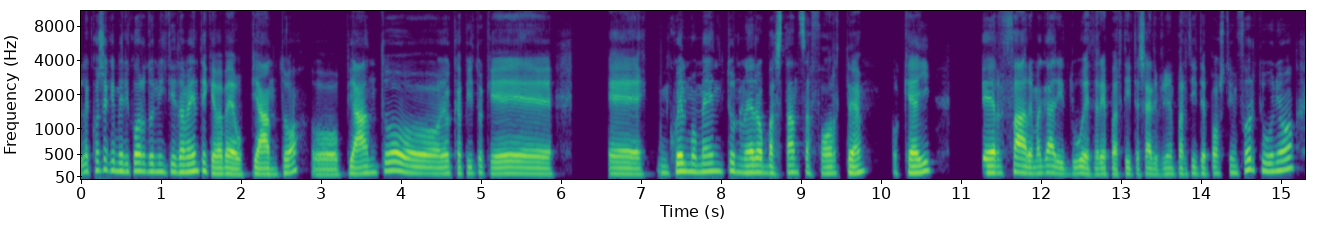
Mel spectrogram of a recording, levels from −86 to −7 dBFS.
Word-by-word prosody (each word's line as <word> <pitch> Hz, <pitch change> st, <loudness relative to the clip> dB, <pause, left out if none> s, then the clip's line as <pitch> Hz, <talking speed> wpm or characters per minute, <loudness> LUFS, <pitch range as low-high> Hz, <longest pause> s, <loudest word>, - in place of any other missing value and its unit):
la 155 Hz, +3 st, -3 dB
cosa 180 Hz, +4 st, -4 dB
che 180 Hz, -1 st, -3 dB
mi 165 Hz, -1 st, 0 dB
ricordo 160 Hz, 0 st, 0 dB
nitidamente 150 Hz, +2 st, 0 dB
è -, -, -6 dB
che 120 Hz, -, 0 dB
vabbè, 115 Hz, -1 st, +4 dB
ho 100 Hz, -1 st, +1 dB
pianto 110 Hz, -, +1 dB
ho 100 Hz, 0 st, -1 dB
pianto 130 Hz, +1 st, +2 dB
e -, -, +1 dB
ho 120 Hz, -, 0 dB
capito 120 Hz, +2 st, -6 dB
che, 115 Hz, -1 st, +1 dB, 0.6 s
ehm, 110 Hz, -2 st, +1 dB, 0.2 s
in 130 Hz, -, -6 dB
quel 160 Hz, +6 st, +4 dB
momento 155 Hz, +2 st, -1 dB
non 135 Hz, -2 st, -2 dB
ero 140 Hz, 0 st, +5 dB
abbastanza 135 Hz, +2 st, -2 dB
forte, 130 Hz, -, -1 dB, 0.2 s
okay, 135 Hz, +6 st, +2 dB, 0.6 s
per 135 Hz, -1 st, +3 dB
fare 130 Hz, -1 st, +3 dB
magari 125 Hz, -2 st, -1 dB
2-3 110 Hz, -1 st, -2 dB
partite. 105 Hz, 0 st, -4 dB
Sai, 110 Hz, +1 st, -1 dB
le 105 Hz, -, -5 dB
prime 110 Hz, +3 st, -6 dB
partite 115 Hz, +2 st, -5 dB
post 120 Hz, +3 st, -7 dB
infortunio 175 Hz, -, -1 dB
130 Hz, 145 wpm, -23 LUFS, 115-150 Hz, 0.6 s, ero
